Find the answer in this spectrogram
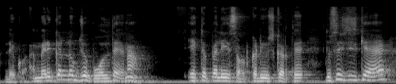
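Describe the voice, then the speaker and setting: A man's voice: fairly high pitch, quick pace, warm tone. A man teaching an English lesson online, explaining by asking and answering his own questions, with chatty joking asides.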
